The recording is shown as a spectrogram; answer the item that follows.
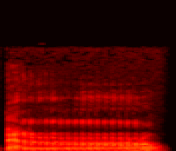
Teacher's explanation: se le puede llamar así pero realmente es una percusiva porque es una percusiva porque es un pequeño golpe de la lengua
